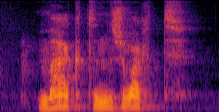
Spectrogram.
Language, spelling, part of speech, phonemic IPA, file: Dutch, maakten zwart, verb, /ˈmaktə(n) ˈzwɑrt/, Nl-maakten zwart.ogg
- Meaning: inflection of zwartmaken: 1. plural past indicative 2. plural past subjunctive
